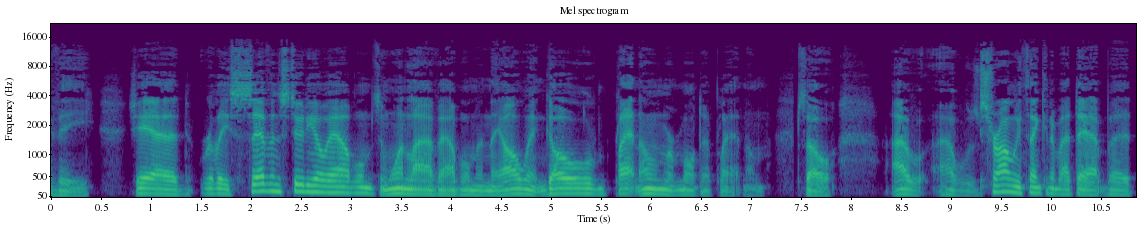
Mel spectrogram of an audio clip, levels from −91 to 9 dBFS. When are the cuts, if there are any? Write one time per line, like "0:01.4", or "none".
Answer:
0:07.4
0:09.3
